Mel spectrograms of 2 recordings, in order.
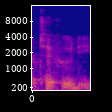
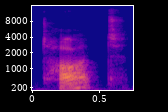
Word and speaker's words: Thoth: or Thoth Deck, or Tahuti, or Thoth. Different pronunciations. Academically, I have heard that it is supposed to be pronounced Tot, but I say Thoth because I do what I want.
